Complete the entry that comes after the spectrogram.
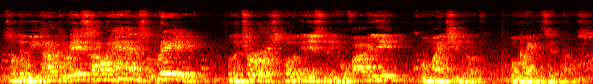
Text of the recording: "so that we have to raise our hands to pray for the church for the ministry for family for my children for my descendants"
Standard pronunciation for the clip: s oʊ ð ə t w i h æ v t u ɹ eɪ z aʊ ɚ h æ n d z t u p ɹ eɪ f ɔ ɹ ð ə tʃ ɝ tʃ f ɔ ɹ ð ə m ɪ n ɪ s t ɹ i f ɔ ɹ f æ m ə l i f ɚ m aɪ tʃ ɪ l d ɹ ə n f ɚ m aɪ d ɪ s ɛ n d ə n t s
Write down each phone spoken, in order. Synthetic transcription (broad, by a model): s oʊ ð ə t w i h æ f t u ɹ eɪ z aʊ ɚ h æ n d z t u p ɹ eɪ f ɔ ɹ ð ə tʃ ɝ tʃ f ɔ ɹ ð ə m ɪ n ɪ s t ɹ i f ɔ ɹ f æ m ə l i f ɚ m aɪ tʃ ɪ l d ɹ ə n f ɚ m aɪ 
